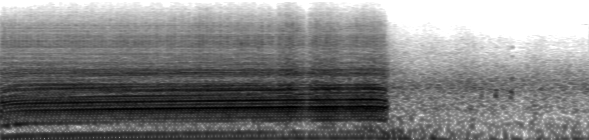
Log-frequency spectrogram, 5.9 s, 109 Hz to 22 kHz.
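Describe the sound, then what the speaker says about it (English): A 1986 Chevrolet K5 Blazer 4x4 with a 383 stroker V8 revs loudly and steadily up close, holding a rich, throaty roar for about four seconds before cutting off to a low idle rumble. "Putting that 383 stroker to work."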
